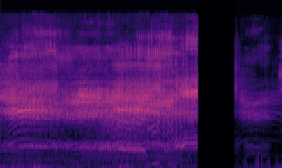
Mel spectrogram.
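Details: Several sheep bleating in long wavering notes, one after another, broken by a brief silent gap, then another bleat resumes.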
